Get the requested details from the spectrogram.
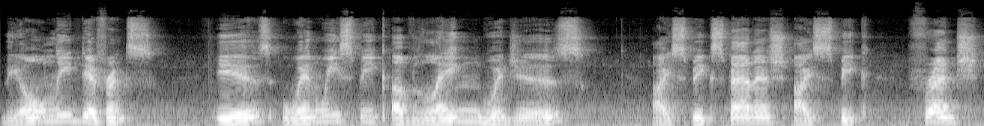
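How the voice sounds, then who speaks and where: A man teaching a slow, deliberate English lesson, repeating words clearly for learners. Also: medium pitch, mellow.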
